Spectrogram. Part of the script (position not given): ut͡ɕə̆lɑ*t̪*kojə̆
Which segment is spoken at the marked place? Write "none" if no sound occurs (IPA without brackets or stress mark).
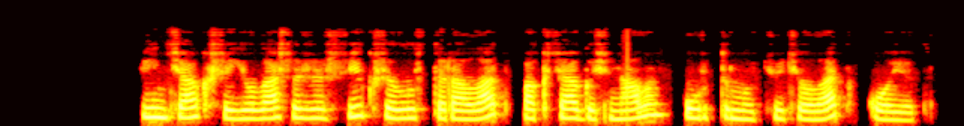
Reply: t̪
